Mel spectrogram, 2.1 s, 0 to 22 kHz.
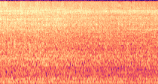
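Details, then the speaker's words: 1999 Jeep Cherokee XJ 4.0 inline-six at normal operating temperature, idling around 725 rpm after new Champion Copper Plus plugs, cap, rotor and wires at 60,000 miles: smooth, steady low idle, even rhythm, no stumble or ticking; normal warm idle. "Okay, idling now, normal operating temperature here. Idling, it's like around the 725 range, I guess. Lower, sounds good."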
